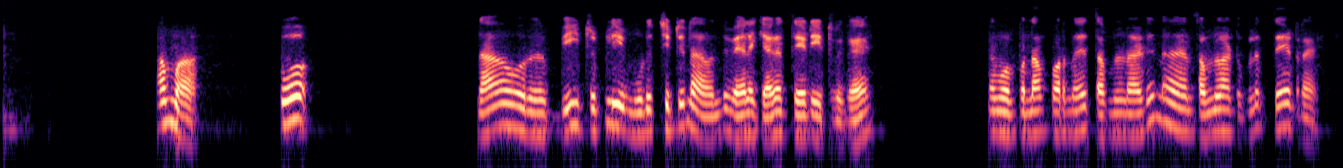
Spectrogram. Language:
Tamil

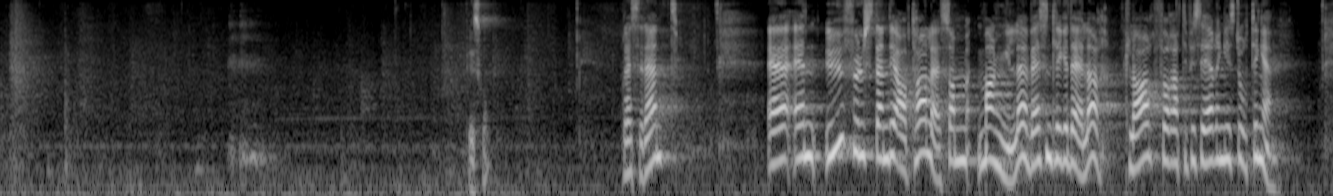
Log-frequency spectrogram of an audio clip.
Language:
Norwegian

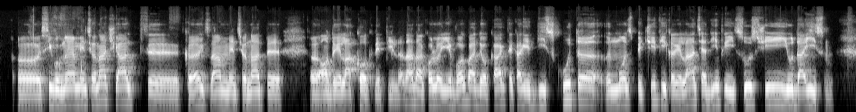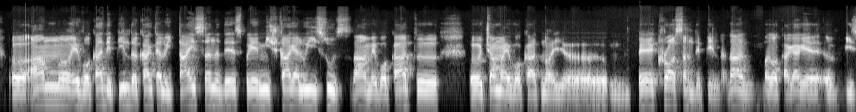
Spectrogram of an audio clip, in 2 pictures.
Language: Romanian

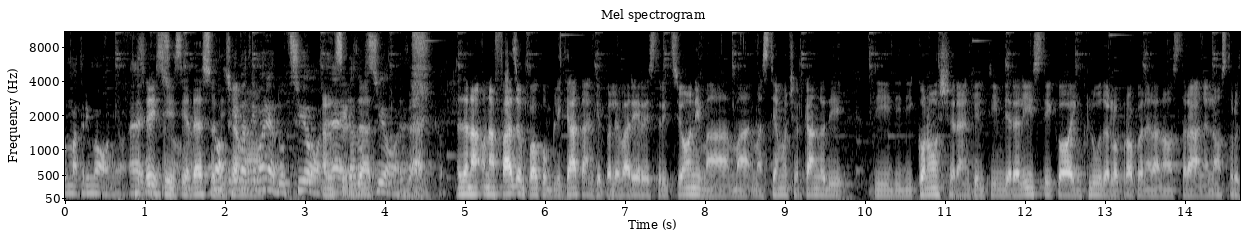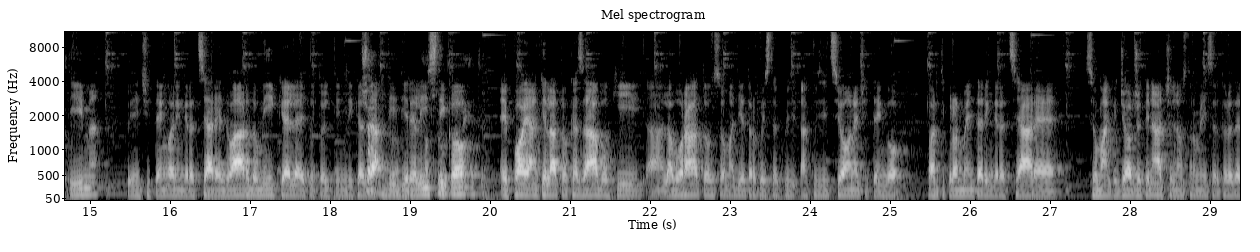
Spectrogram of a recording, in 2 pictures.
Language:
Italian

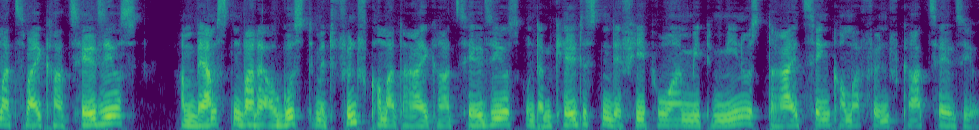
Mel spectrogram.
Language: German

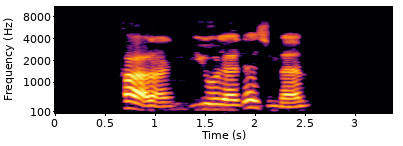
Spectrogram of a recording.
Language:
Kabyle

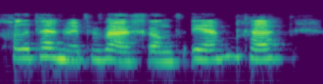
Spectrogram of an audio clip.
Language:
Welsh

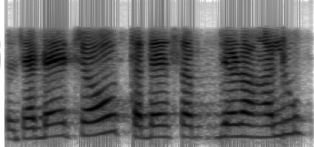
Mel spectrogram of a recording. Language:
Sindhi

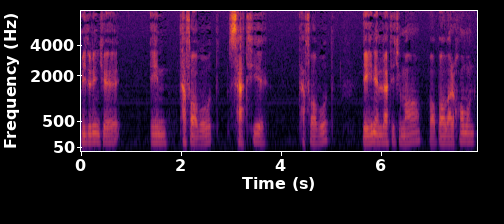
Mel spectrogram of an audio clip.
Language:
Persian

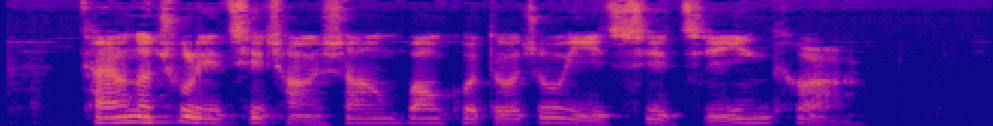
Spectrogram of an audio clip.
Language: Chinese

